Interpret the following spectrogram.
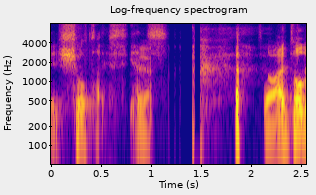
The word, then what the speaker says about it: Schulteis: Schulteis.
